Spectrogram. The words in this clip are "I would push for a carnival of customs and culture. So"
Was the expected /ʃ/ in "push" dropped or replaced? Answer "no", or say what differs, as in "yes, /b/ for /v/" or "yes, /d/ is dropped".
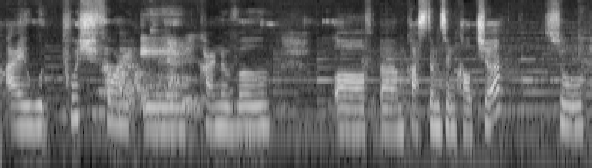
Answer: no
